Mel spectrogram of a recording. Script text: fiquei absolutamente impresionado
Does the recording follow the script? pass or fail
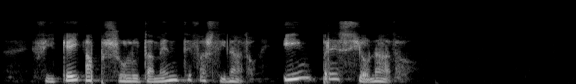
fail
